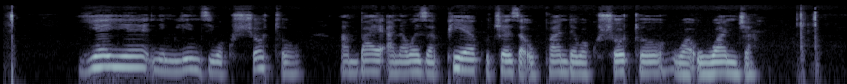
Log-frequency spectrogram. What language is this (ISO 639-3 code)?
swa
